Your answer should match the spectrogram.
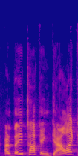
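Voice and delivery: loud, slow baffled heckle; imitating an audience member's loud, drawn-out question. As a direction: call it out loudly from the front row. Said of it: "said very loudly".

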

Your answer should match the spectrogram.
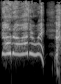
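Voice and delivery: very high, alarmed mock yell; imitated shouting. Sailor sees the boat careening at the dock, mock alarmed yell. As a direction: imitate a panicked correction yelled across a boat. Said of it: "he's shouting all these instructions".

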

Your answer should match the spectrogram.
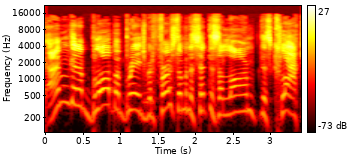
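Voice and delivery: high, hammed-up Batman villain scheming; old TV villain. Villain explaining his trap to Batman, campy. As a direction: announce the evil plan in a campy high voice. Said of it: "All the villains are like".

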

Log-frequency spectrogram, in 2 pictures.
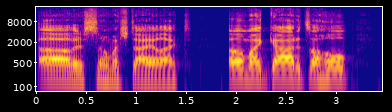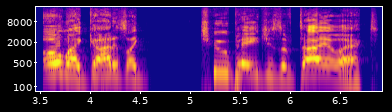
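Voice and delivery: dismayed whining. Real, not acted. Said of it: "I don't wanna do it".

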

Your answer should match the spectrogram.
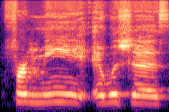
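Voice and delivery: normal talking voice

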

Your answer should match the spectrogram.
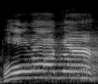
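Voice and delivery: high, loud drive-thru speaker call; drive-thru worker. Acted. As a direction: bark it through the speaker box.

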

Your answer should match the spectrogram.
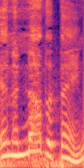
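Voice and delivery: high-pitched mock yell; imitated yelling dad. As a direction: butt in like a hollering dad. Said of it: "he yells out at us".

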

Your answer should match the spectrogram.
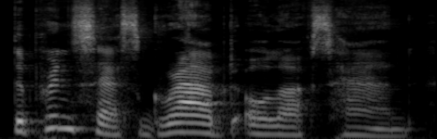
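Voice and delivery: plain reading voice

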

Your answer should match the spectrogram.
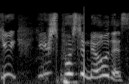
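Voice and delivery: high, disbelieving mock scold; incredulous retort. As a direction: tell him he ought to know this. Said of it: "So I was like".

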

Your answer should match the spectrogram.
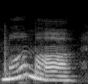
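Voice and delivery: imitating a small boy; little son imitated. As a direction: voice a sweet toddler comforting mom. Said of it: "he was like".

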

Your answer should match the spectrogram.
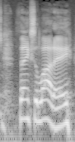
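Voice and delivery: high, chirpy mock Canadian thanks; imitated Canadian diner. Canadian diner thanking the departing waitress, imitated accent. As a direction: imitate a cheerful Canadian with a lilting "eh". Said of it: "he goes".

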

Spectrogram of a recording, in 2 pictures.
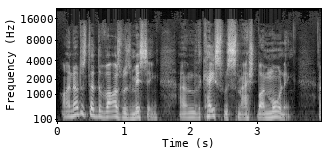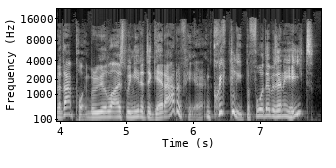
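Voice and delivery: high, urgent character voice; anxious mole in blue. A narrator's reading. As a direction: explain nervously, pitch climbing as you go.

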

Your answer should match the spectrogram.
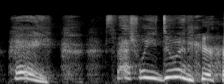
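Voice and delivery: high, loud call of surprise; surprised greeting. Retold or imitated. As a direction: act out a student spotting you unexpectedly. Student calling out to him in surprise.

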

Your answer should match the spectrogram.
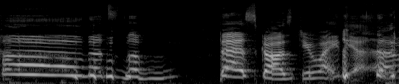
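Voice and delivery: laughing. Real, not acted.

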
